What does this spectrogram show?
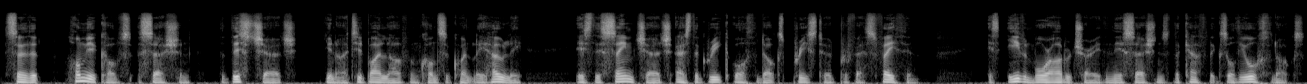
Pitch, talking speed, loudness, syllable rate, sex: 95 Hz, 175 wpm, -21 LUFS, 5.7 syllables/s, male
